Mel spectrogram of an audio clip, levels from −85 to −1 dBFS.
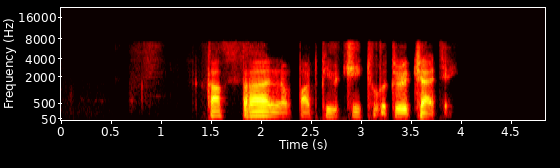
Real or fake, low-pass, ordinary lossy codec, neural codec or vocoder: fake; 7.2 kHz; Opus, 24 kbps; codec, 16 kHz, 0.5 kbps, X-Codec, HuBERT features, trained on balanced general audio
